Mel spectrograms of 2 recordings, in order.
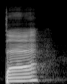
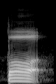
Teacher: Huruf ta vokalnya A tipis, huruf to vokalnya tebal, gemuk bunyinya.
